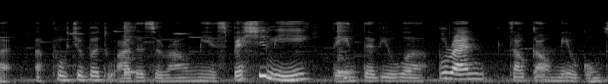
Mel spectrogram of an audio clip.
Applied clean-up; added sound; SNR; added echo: none; Cowbell; 14 dB; none.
